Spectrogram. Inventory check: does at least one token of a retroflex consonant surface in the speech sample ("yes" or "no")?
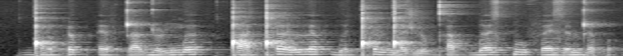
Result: yes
